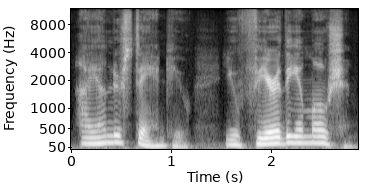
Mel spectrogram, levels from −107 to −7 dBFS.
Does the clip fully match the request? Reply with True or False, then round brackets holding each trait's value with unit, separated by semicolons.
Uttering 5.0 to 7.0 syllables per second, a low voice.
False (4.7 syllables/s; 125 Hz)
